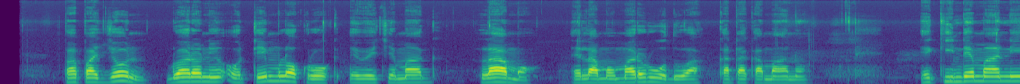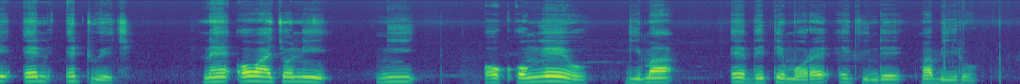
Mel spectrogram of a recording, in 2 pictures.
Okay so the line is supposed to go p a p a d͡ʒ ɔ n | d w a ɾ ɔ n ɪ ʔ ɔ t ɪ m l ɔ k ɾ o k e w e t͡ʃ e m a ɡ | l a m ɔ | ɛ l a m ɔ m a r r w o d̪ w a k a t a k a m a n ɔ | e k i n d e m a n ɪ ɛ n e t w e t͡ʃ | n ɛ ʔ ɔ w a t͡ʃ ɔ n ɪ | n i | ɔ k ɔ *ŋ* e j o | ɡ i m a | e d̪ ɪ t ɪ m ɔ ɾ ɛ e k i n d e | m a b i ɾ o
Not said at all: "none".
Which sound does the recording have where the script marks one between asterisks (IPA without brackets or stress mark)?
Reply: ŋ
